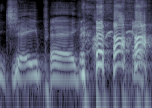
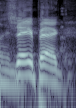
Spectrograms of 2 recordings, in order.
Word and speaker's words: JPEG: Someone wrote JPEG. The P is silent. Jag.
